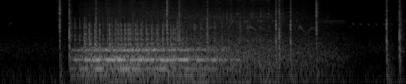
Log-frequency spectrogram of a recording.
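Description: A magical chime rings out and slowly fades.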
